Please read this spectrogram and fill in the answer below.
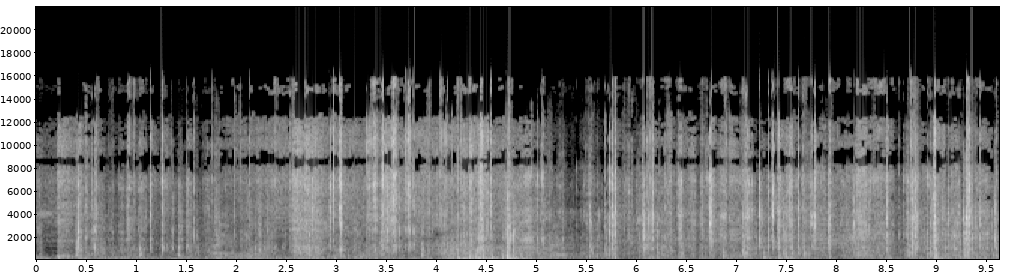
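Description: Close handling noise: irregular rustling, scraping and clicking of things being handled right at a phone's microphone, with one heavy thump about four and a half seconds in.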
